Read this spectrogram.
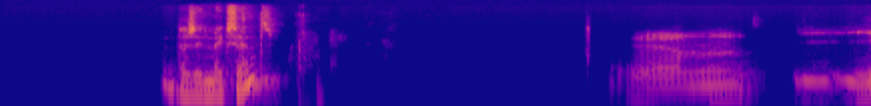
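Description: A man speaks calmly into a microphone over an online call, with pauses.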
